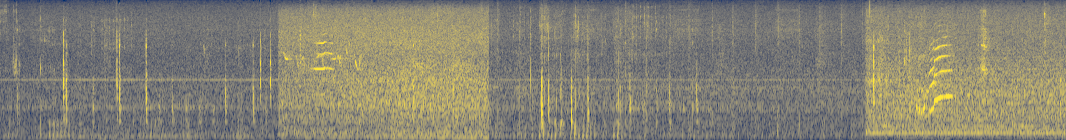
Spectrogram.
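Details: Mish Mish the cat lets out a clear, drawn-out meow that falls in pitch near the end, after a stretch of clicks, rustling and faint indoor noise.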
